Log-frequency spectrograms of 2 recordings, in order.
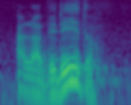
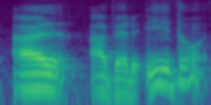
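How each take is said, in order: First: The words are linked into one quick chain. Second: Each word is said separately and carefully. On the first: This is how it is said among friends. "sino al haber ido" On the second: This is the formal way to say it. "en el habla formal"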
